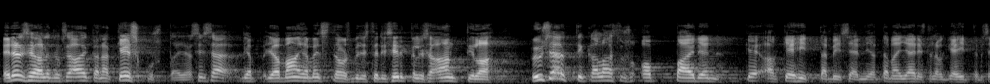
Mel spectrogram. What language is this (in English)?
Finnish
